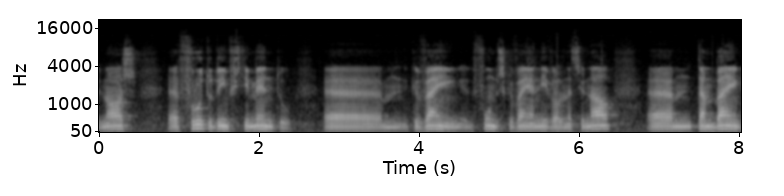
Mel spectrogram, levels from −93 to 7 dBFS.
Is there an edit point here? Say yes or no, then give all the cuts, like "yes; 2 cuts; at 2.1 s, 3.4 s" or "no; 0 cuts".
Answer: no; 0 cuts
